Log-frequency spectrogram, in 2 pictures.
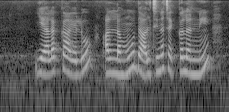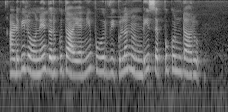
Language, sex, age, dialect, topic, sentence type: Telugu, male, 51-55, Utterandhra, agriculture, statement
